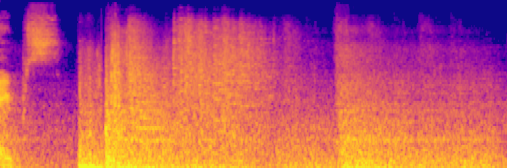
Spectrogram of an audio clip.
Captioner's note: glass pipe breaks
